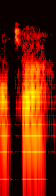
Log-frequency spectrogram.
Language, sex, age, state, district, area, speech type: Dogri, male, 18-30, Jammu and Kashmir, Udhampur, rural, conversation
